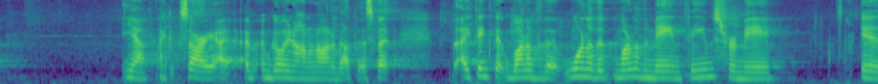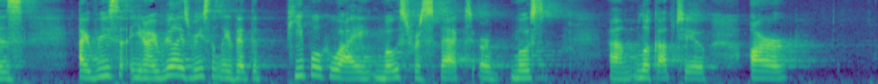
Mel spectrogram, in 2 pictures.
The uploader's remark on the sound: The conversation was recorded on Jan 21, 2016 in front of a live audience at New York's 92nd Street Y.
